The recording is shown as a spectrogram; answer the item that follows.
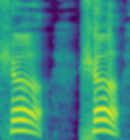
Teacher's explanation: जैसे ही हम बोलते हैं श, जैसे ही बोलते हैं हम श, मूर्धा ऊपर से बोला जाता है, श श, जीभ को थोड़ा सा ऊपर घुमा करके तालू से लगा करके बोला जाता है श। इसका उच्चारण है श, मूर्धा ऊपर है ना श, और इसका है स, स, ये है स, दांतों से बोला जाएगा, ये है तालू से श।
